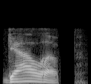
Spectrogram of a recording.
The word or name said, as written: gallop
